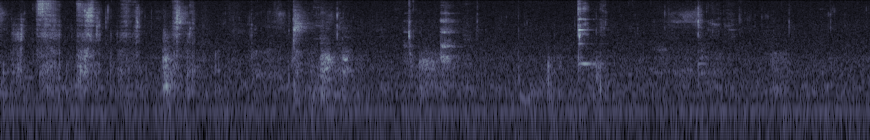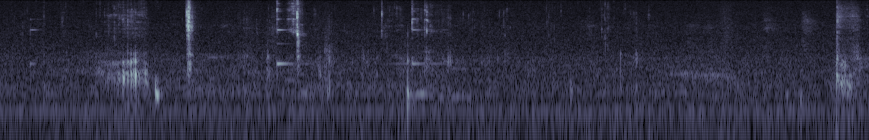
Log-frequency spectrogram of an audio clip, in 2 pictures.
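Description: Close chewing and mouth noises of a person eating noodles, picked up on a lapel microphone, busiest in the first few seconds. A few short clinks of a metal spoon against the bowl come about ten to twelve seconds in.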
